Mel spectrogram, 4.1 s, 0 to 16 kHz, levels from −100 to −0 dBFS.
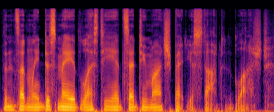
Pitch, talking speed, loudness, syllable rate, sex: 90 Hz, 190 wpm, -20 LUFS, 4.8 syllables/s, male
